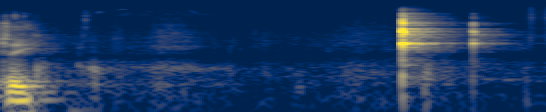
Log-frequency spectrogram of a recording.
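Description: A metal fork set down on a china plate: one ringing clink about one and a half seconds in, then a lighter tap just after.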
